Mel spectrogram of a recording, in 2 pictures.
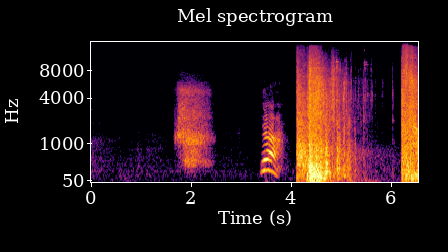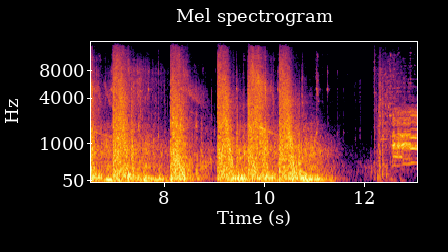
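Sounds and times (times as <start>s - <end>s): revolver and shotgun fire: 6.2s - 11.1s.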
